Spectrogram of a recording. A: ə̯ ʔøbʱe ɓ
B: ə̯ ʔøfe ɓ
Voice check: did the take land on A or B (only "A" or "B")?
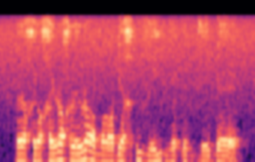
A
